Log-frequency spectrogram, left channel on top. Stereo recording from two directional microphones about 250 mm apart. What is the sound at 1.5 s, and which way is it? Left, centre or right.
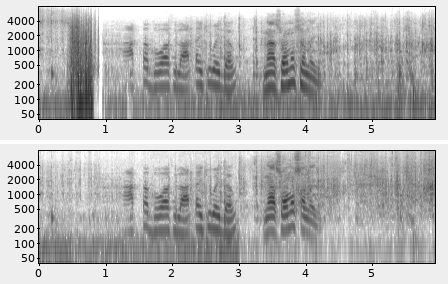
Speech, right.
